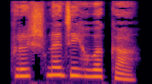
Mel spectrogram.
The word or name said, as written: ಕೃಷ್ಣಜಿಹ್ವಕ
